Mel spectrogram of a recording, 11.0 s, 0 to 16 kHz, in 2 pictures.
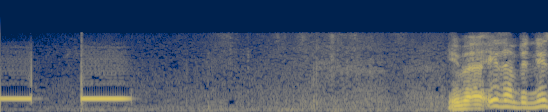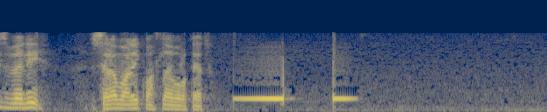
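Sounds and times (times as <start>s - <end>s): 
electronic telephone tone signalling an incoming call: 0.0s - 1.4s, 7.8s - 9.1s
speech: 4.5s - 7.7s.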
